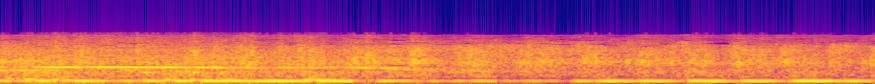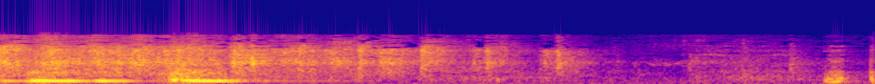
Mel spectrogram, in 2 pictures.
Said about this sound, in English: You should give them a big round of applause for enthusiasm.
